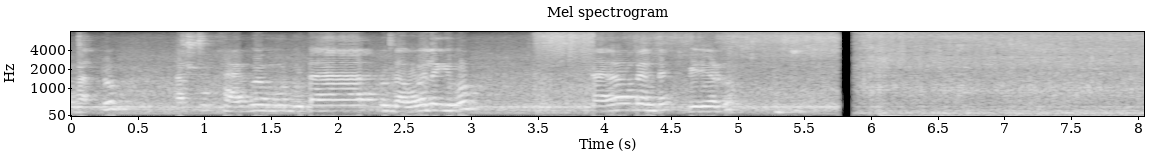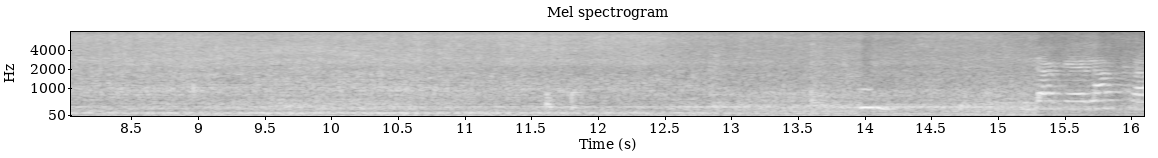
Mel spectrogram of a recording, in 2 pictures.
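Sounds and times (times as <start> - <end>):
vegetable slices sizzling in oil: 3.5 - 16.0.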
